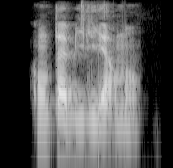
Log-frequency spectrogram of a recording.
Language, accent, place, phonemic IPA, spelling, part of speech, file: French, France, Lyon, /kɔ̃.ta.bi.ljɛʁ.mɑ̃/, comptabiliairement, adverb, LL-Q150 (fra)-comptabiliairement.wav
- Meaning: compatibly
